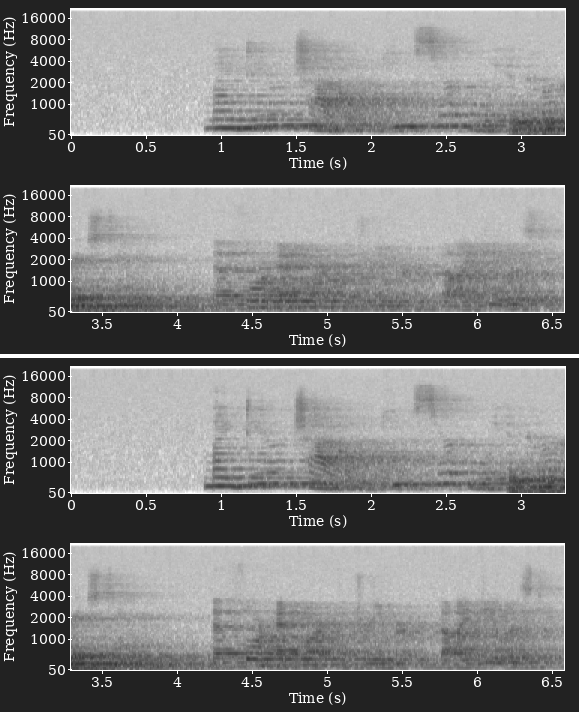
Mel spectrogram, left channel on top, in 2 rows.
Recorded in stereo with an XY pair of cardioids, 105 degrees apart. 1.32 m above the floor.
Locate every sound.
0.9 s a woman speaking: 60° right, 1.7 m; by 3.9 s 15° right, 5 m
2.9 s knocking: 55° right, 4 m
4.2 s a man speaking: 70° right, 2.5 m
